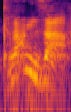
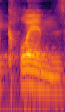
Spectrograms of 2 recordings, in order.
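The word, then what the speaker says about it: Klenze: to the engine room that's the only way i can pronounce his name properly now because i'm i'm constantly worried i'm going to say cleanse and that doesn't sound proper right it's it's spelled k-l-e-n-z-e by the way okay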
